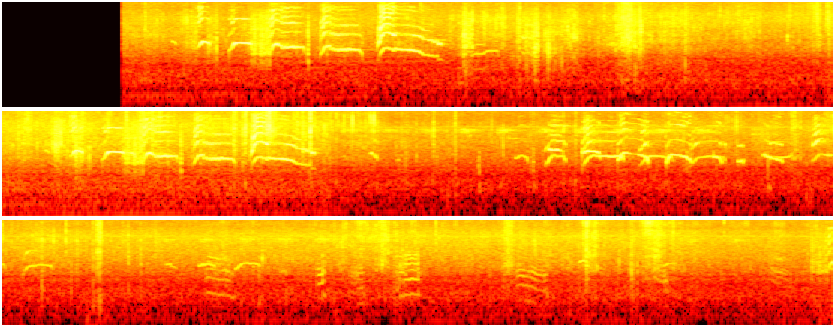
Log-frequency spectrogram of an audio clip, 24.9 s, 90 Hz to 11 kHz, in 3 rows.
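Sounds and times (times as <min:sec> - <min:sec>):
puppies whimpering: 0:01.7 - 0:05.3, 0:08.7 - 0:12.4, 0:13.0 - 0:17.3, 0:18.2 - 0:20.9, 0:21.7 - 0:23.4, 0:24.3 - 0:24.9.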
